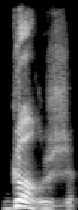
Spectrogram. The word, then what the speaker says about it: gorge: So here you will see that the E is almost silent and that only the letter before the E will be pronounced.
